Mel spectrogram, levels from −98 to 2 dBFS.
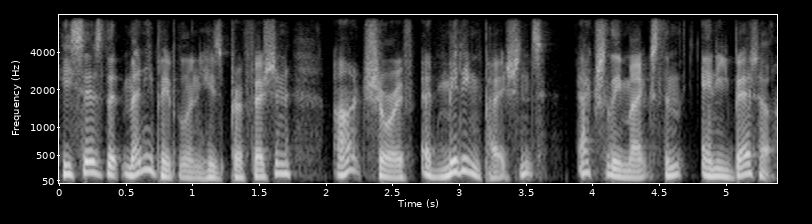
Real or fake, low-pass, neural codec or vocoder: real; 7.2 kHz; none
